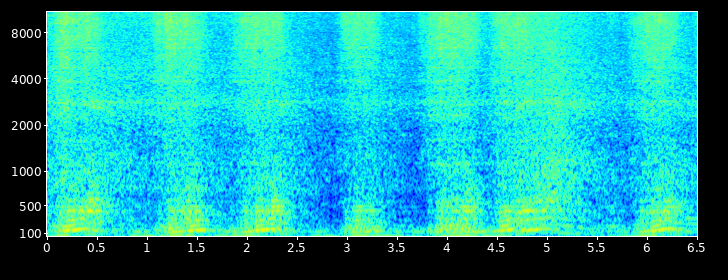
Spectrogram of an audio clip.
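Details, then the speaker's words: Classic Mini Cooper idling after a no-run traced to the inertia switch, which just needed resetting: smooth running with a few gentle rev swells back to an even idle, no knocking or misfire; sounds pretty nice and healthy. "[Music] so she sounds pretty nice"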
